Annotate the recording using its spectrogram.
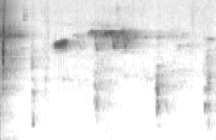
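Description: Faint bird call: a thin, high whistle that rises briefly and then holds for about a second. A few faint soft knocks or rustles sound under it.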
